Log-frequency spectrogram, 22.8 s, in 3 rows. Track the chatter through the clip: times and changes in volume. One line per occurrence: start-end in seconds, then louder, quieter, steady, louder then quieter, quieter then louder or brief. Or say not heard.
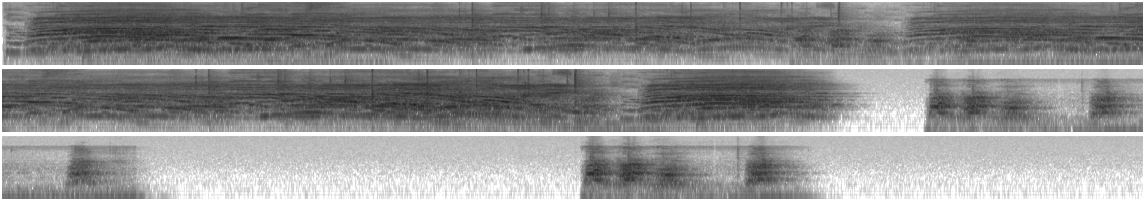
0.0-13.2 quieter then louder.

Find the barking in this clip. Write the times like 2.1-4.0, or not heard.
0.6-2.6, 5.2-7.6, 10.3-12.0, 13.8-16.1, 19.1-20.4.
